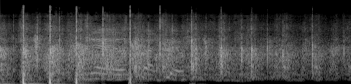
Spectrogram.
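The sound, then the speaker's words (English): An audience at the end of a talk on a science program for urban natural resource planning and management breaks into applause: a few sharp, separate claps at first, then a dense, steady patter of many hands clapping together that eases off slightly toward the end. “Questions? Clapping?”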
